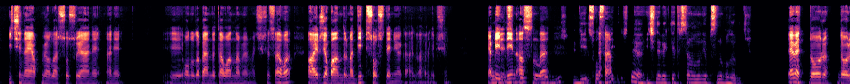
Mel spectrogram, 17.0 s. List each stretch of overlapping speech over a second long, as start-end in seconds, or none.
9.8-11.1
